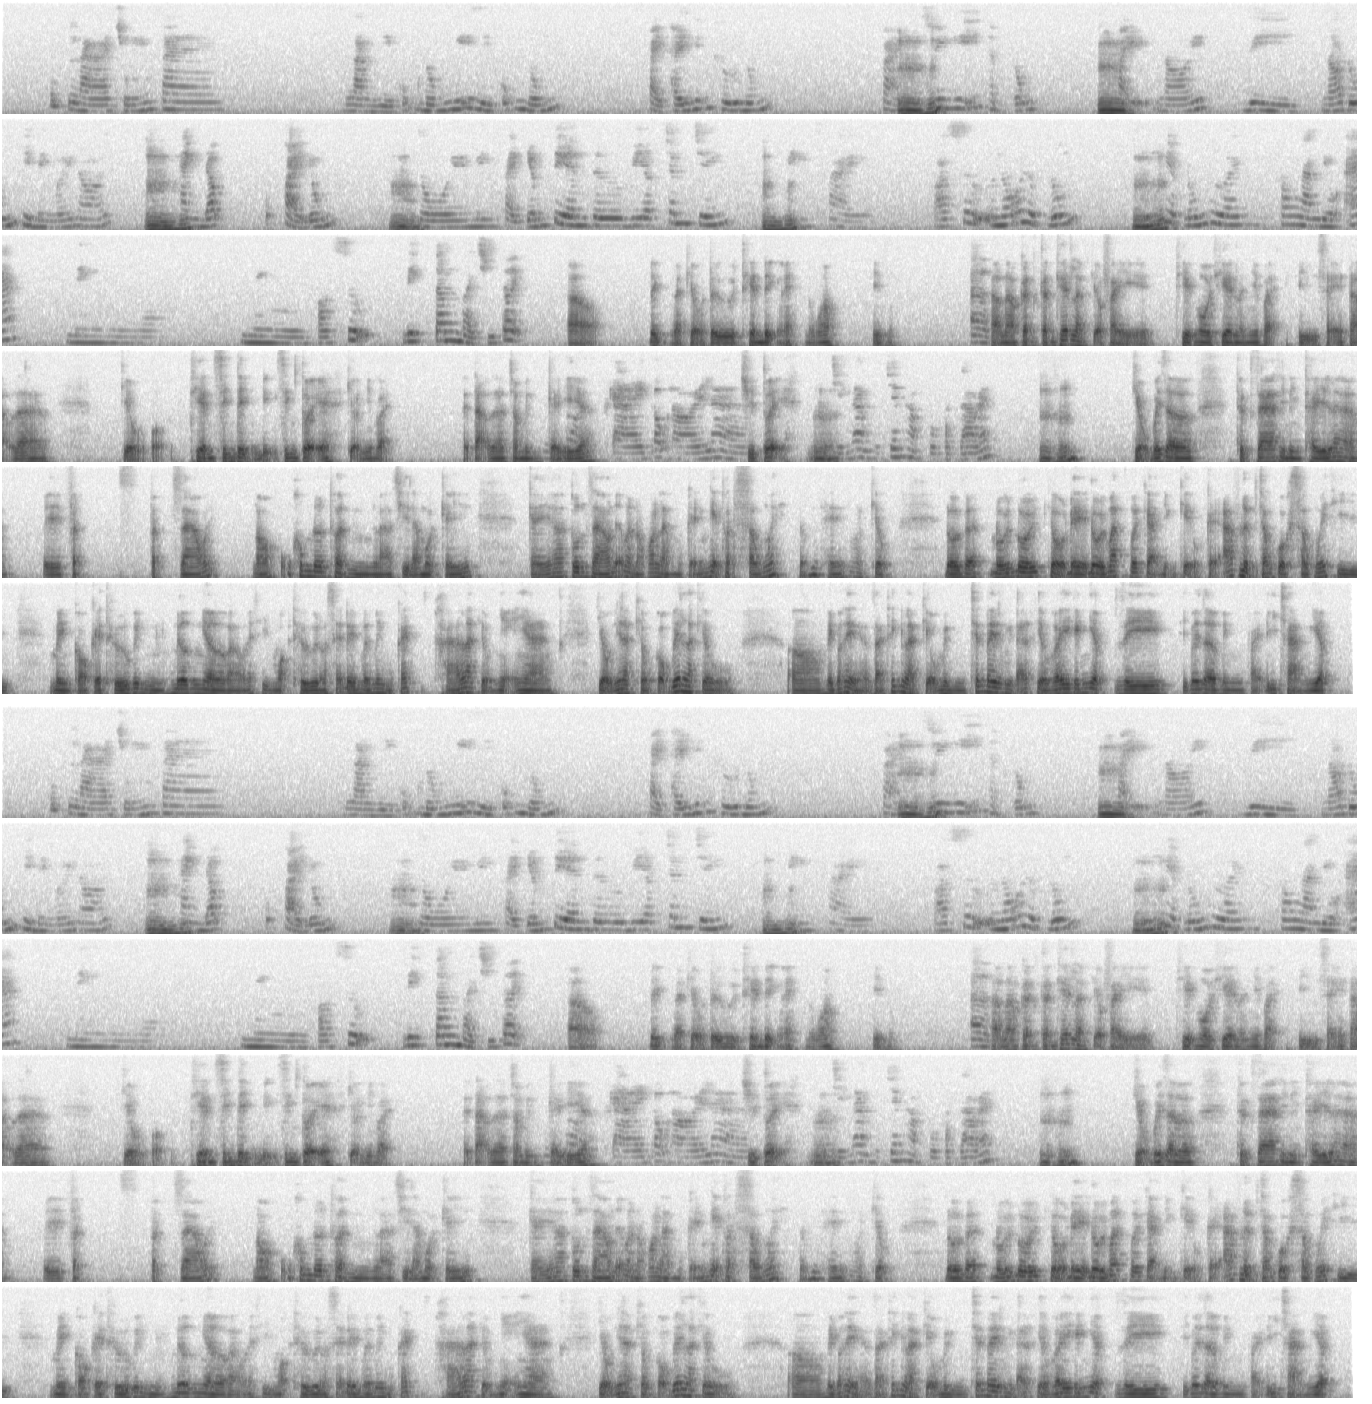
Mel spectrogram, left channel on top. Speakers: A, on the left; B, on the left.
A: tức là chúng ta làm gì cũng đúng nghĩ gì cũng đúng phải thấy những thứ đúng phải
B: ừ,
A: suy
B: ừ,
A: nghĩ thật đúng
B: ừ,
A: phải nói gì nó đúng thì mình mới nói
B: ừ,
A: hành động cũng phải đúng
B: ừ,
A: rồi mình phải kiếm tiền từ việc chân chính
B: ừ,
A: mình phải có sự nỗ lực đúng
B: ừ,
A: đúng
B: ừ.
A: việc đúng người mình không làm điều ác mình ờ, mình có sự định tâm và trí tuệ
B: Ờ, định là kiểu từ thiền định đấy, đúng không? Thì
A: ờ
B: thảo nào cần cần thiết là kiểu phải thiền ngồi thiền là như vậy thì sẽ tạo ra kiểu thiền sinh định, định sinh tuệ ấy, kiểu như vậy sẽ tạo ra cho mình
A: đúng
B: cái
A: rồi
B: ờ,
A: cái cậu nói là
B: trí tuệ. Ừ,
A: là chính là một triết học của Phật giáo đấy
B: ừ, hứ. Kiểu bây giờ thực ra thì mình thấy là về Phật Phật giáo ấy nó cũng không đơn thuần là chỉ là một cái cái ờ, tôn giáo nữa mà nó còn là một cái nghệ thuật sống ấy kiểu như thế mà kiểu đối với đối đối kiểu để đối mặt với cả những kiểu cái áp lực trong cuộc sống ấy thì mình có cái thứ mình nương nhờ vào ấy thì mọi thứ nó sẽ đến với mình một cách khá là kiểu nhẹ nhàng kiểu như là kiểu cậu biết là kiểu ờ, mình có thể giải thích là kiểu mình trước đây mình đã kiểu gây cái nghiệp gì thì bây giờ mình phải đi trả nghiệp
